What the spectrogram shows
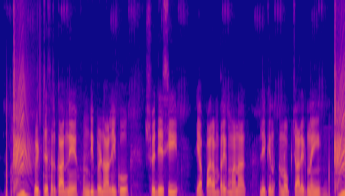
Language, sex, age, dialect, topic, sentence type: Hindi, male, 25-30, Marwari Dhudhari, banking, statement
